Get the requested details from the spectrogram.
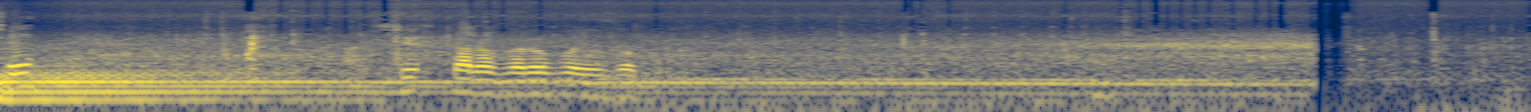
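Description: An electric bicycle motor hums steadily.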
